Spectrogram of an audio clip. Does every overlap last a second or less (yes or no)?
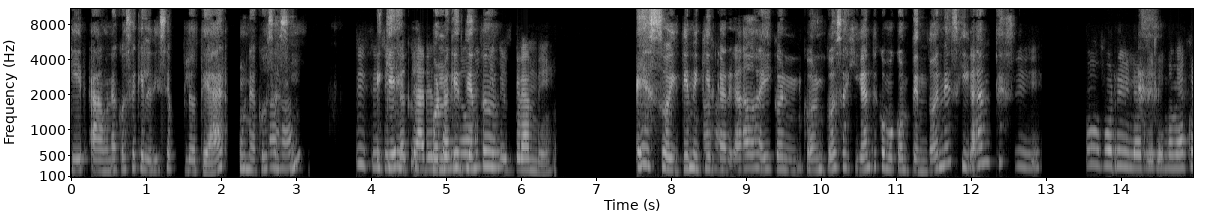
no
